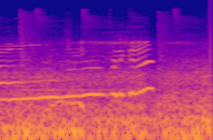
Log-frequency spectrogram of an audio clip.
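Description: Steady car cabin road and engine noise under one long held sung note that wavers and rises near its end, about one and a half seconds in.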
